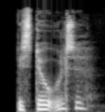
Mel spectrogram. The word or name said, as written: beståelse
